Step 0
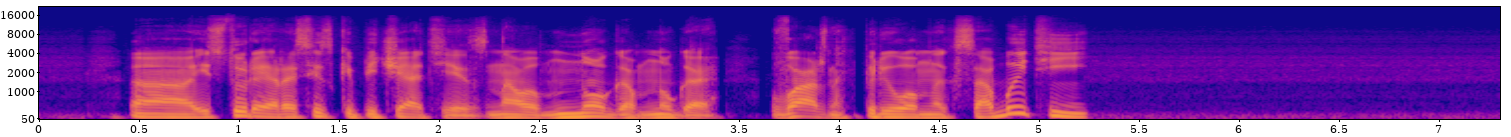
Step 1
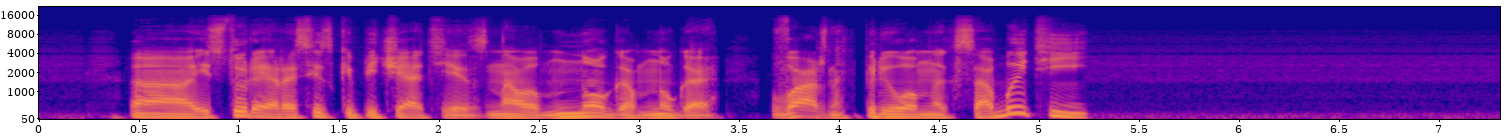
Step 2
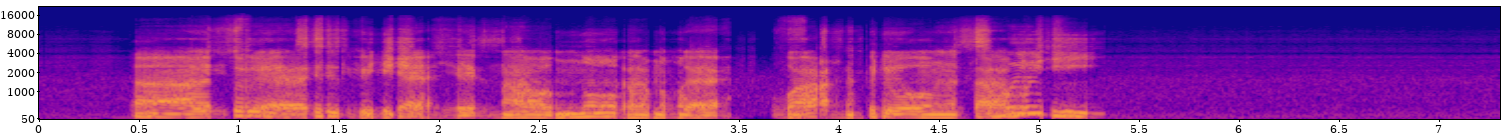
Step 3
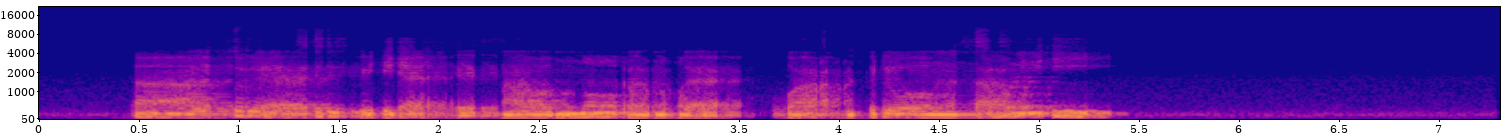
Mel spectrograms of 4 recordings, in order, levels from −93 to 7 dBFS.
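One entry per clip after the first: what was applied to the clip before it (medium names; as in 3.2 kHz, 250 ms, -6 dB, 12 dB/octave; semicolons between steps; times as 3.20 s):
band-stop 4 kHz, Q 18; trim -1 dB
gated-style reverb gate 100 ms rising, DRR -3 dB; level held to a coarse grid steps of 19 dB; band noise 150–1700 Hz -57 dBFS; trim +2 dB
band-pass filter 200 Hz, Q 2.1; delay 116 ms -10.5 dB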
